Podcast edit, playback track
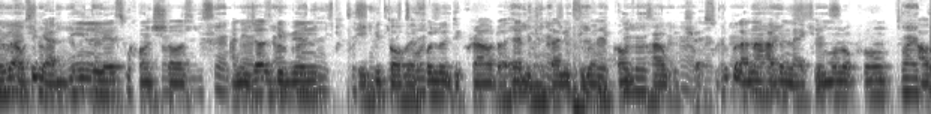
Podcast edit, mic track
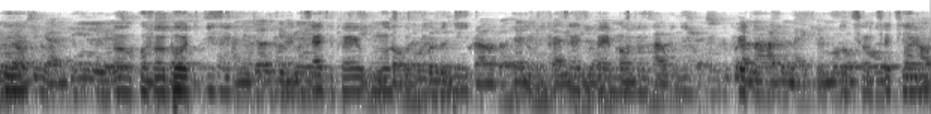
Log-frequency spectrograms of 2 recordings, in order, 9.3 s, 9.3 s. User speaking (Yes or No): Yes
